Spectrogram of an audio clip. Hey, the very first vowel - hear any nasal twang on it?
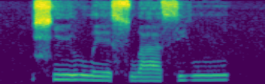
yes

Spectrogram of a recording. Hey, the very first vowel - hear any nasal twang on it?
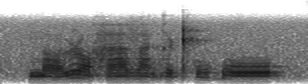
no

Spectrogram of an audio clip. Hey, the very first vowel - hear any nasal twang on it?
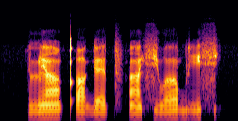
yes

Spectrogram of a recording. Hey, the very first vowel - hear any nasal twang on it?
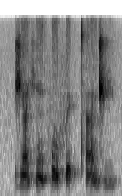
yes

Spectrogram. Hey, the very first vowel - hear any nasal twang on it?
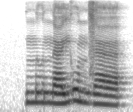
no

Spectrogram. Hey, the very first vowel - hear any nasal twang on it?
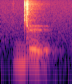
no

